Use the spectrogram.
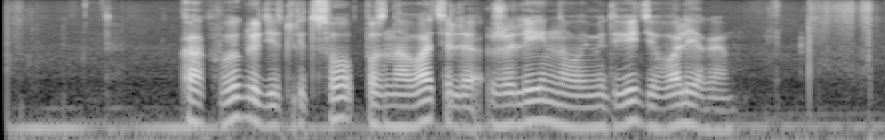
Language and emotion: Russian, neutral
